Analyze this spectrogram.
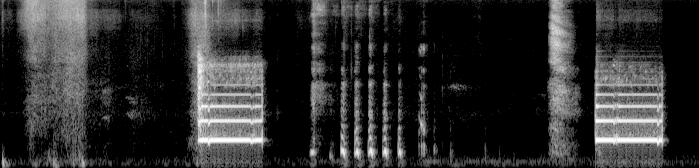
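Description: Telephone dialing and ringing while placing a call: two steady one-second ringback tones, with a rapid run of short beeps between them.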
